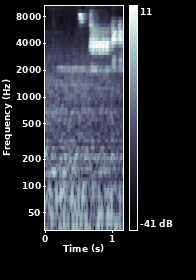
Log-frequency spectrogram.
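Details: Eurasian blue tit in spring, early April, preparing a home in a tree hollow and proclaiming its territory from a branch. One high thin note is followed by a quick, bright trill of repeated notes.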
